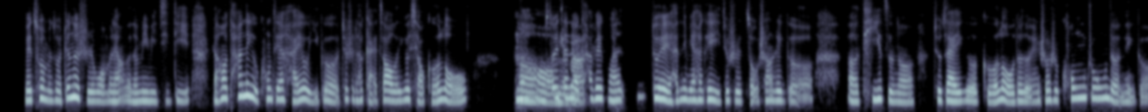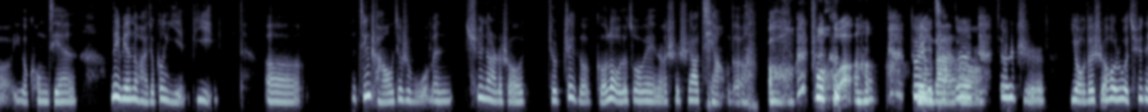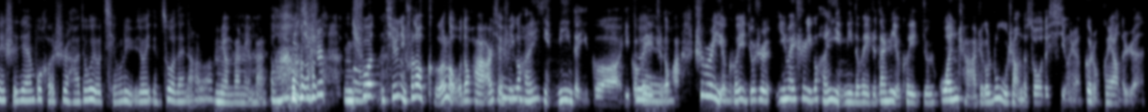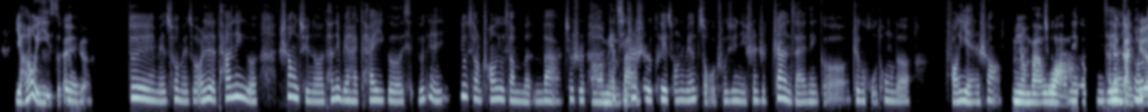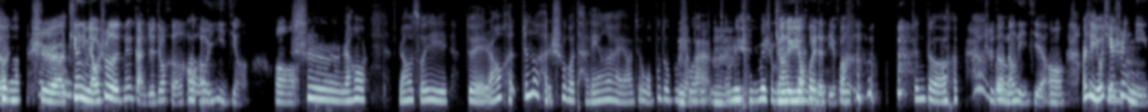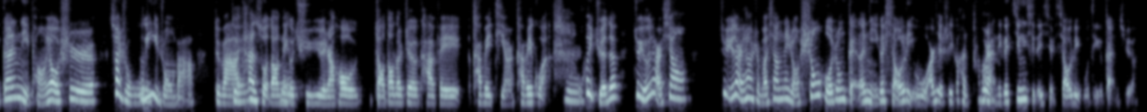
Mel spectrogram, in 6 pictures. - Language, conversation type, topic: Chinese, podcast, 说说一次你意外发现美好角落的经历？
- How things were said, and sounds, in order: other background noise; laughing while speaking: "哦，这么火，嗯"; laugh; laughing while speaking: "就是"; laugh; laughing while speaking: "听你描述的那个感觉就很好"; laugh; laughing while speaking: "情侣"; chuckle; fan; laugh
